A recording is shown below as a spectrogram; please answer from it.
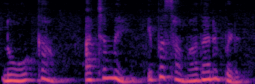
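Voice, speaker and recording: A woman's voice: on the high side, expressive, moderate pace, mellow, close to an everyday voice. A woman voicing a caring young woman who brings bad news and comforts her family. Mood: anxious.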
